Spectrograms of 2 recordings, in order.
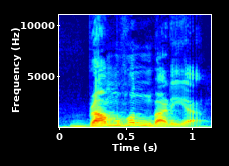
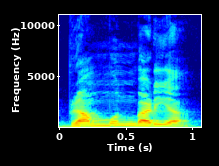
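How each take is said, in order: First: ব্রাহ্মণবাড়িয়া as "bram-hon-baria"; correct pronunciation. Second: ব্রাহ্মণবাড়িয়া as "brammon-baria", doubled m; common mispronunciation. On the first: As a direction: sound the h after the m in ব্রাহ্মণবাড়িয়া. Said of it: "ওটা উচ্চারণ হচ্ছে". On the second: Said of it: "ওটা উচ্চারণ কিন্তু ঠিক না". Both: Shown as a demonstration.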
